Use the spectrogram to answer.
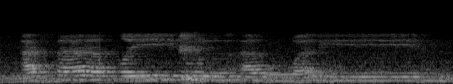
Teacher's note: Pangkal lidahnya diangkat jadi suaranya tebal.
